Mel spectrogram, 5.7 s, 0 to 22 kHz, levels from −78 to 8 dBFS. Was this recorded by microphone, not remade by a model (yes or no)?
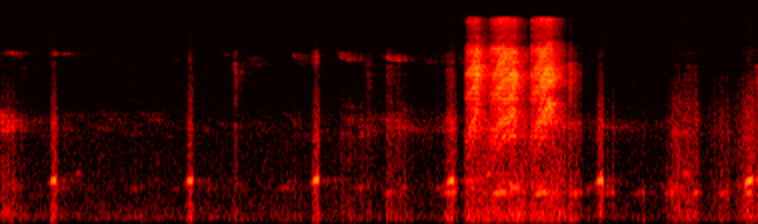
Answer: yes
